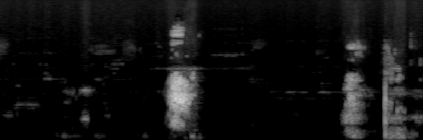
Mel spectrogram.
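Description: Forceful breaths out during a weighted crunch and leg-raise exercise: one loud, short huff about two seconds in and a smaller one near the end. A sharp knock follows just before the end, as the weight plate is set down on the mat.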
